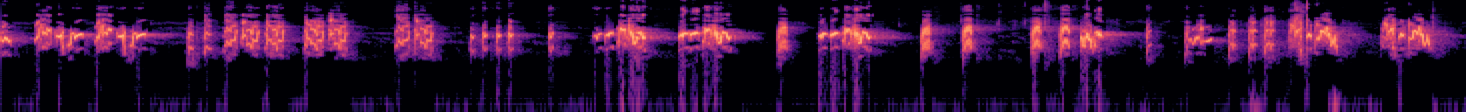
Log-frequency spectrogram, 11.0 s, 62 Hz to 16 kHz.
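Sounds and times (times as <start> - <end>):
sooty-headed bulbul singing: 0.0 - 10.9.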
